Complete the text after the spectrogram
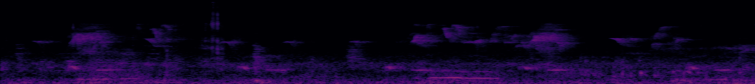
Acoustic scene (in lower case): park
